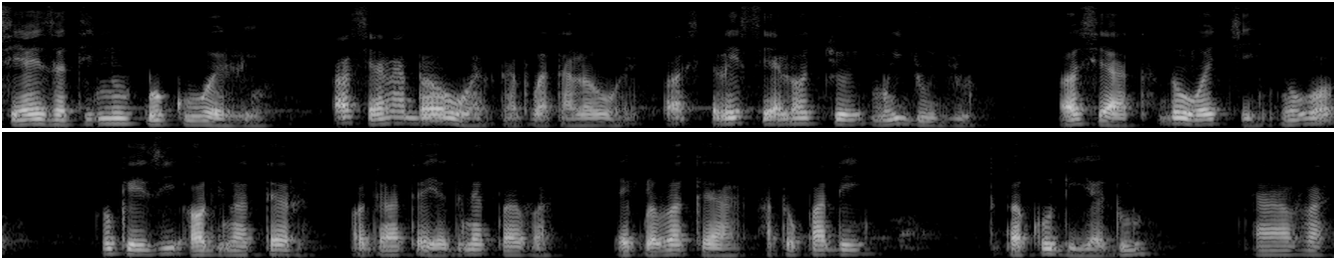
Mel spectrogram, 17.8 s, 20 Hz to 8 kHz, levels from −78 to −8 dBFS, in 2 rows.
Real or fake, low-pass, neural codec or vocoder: real; 7.2 kHz; none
